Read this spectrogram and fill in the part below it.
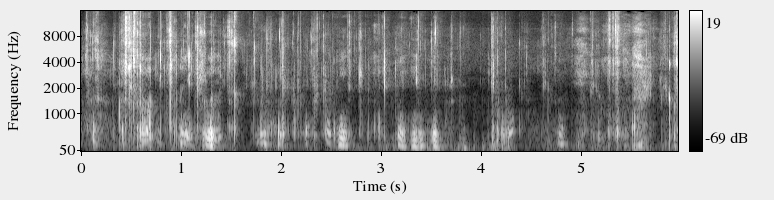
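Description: A dog laps and smacks its lips.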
